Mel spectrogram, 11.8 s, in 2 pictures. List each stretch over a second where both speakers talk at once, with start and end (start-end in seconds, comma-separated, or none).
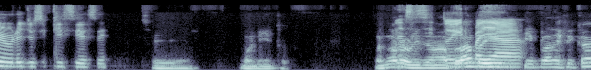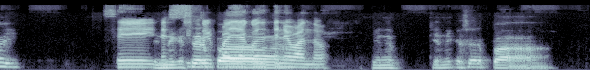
3.9-5.3, 7.4-8.9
